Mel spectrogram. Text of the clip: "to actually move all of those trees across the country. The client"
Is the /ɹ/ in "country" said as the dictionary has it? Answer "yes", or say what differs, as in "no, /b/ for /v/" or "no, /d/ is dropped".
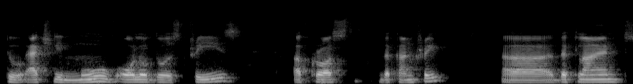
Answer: yes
